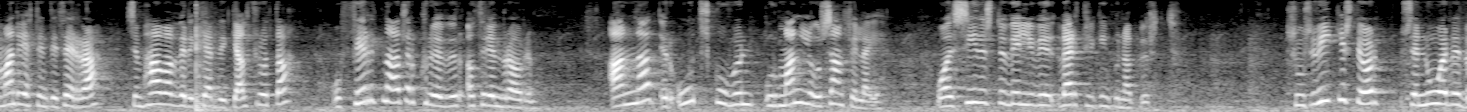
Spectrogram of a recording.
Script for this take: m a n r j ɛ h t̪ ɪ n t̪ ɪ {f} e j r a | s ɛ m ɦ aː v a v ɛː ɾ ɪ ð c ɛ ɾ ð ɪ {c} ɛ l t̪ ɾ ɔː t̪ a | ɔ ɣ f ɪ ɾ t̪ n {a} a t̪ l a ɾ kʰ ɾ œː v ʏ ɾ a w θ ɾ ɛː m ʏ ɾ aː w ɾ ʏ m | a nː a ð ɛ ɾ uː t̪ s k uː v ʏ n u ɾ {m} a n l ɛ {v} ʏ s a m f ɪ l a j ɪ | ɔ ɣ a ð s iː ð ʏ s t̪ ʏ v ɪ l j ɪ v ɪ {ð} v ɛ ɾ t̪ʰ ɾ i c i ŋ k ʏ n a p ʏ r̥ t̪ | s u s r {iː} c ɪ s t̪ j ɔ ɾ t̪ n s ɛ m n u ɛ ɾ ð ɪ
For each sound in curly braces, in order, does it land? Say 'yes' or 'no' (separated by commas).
no, yes, yes, yes, no, yes, yes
